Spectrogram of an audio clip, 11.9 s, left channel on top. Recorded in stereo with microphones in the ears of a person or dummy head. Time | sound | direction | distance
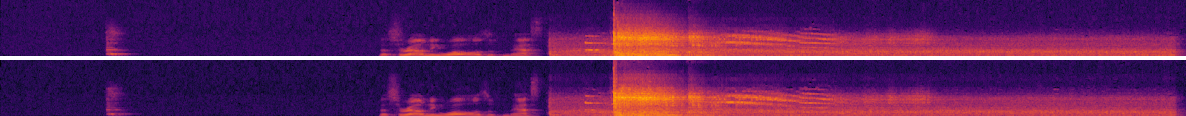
1.1 | a cowbell | 15° left (ahead or behind) | 5 m
3.8 | a man speaking | 25° right (ahead or behind) | 1.4 m
5.5 | a door slam | 15° right (ahead or behind) | 1.8 m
